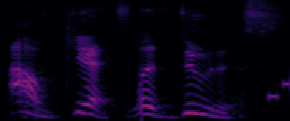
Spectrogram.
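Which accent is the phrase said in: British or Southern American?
Southern. It is said in a Southern American accent. "That's what a southerner sounds like"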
